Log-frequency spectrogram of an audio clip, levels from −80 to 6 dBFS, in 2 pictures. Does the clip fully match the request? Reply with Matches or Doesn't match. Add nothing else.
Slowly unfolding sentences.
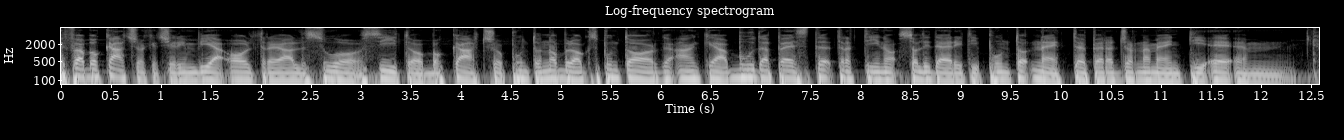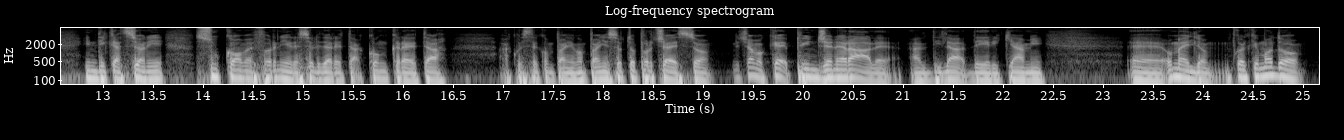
Matches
